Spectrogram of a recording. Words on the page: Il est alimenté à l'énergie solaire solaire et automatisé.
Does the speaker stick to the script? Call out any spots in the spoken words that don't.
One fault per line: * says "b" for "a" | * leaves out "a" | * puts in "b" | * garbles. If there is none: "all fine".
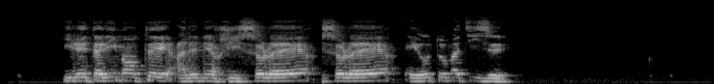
all fine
